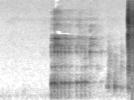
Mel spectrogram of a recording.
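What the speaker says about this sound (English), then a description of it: "You burped." A single loud, close burp rolls out for most of a second, ending with a short sharp burst of sound.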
